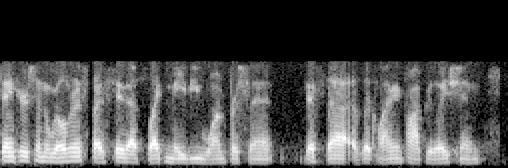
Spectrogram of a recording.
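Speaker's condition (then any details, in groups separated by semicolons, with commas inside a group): No condition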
